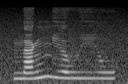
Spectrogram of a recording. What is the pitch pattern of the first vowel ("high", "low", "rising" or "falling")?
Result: rising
